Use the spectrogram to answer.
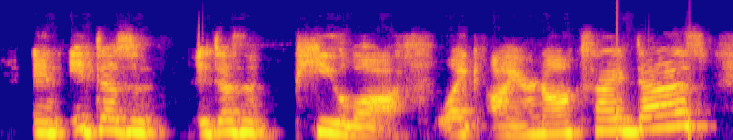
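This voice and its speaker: At a moderate pace, a woman talks in an ordinary speaking voice, fairly high in pitch with ordinary pitch variation. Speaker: chemistry teacher. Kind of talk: lecture.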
